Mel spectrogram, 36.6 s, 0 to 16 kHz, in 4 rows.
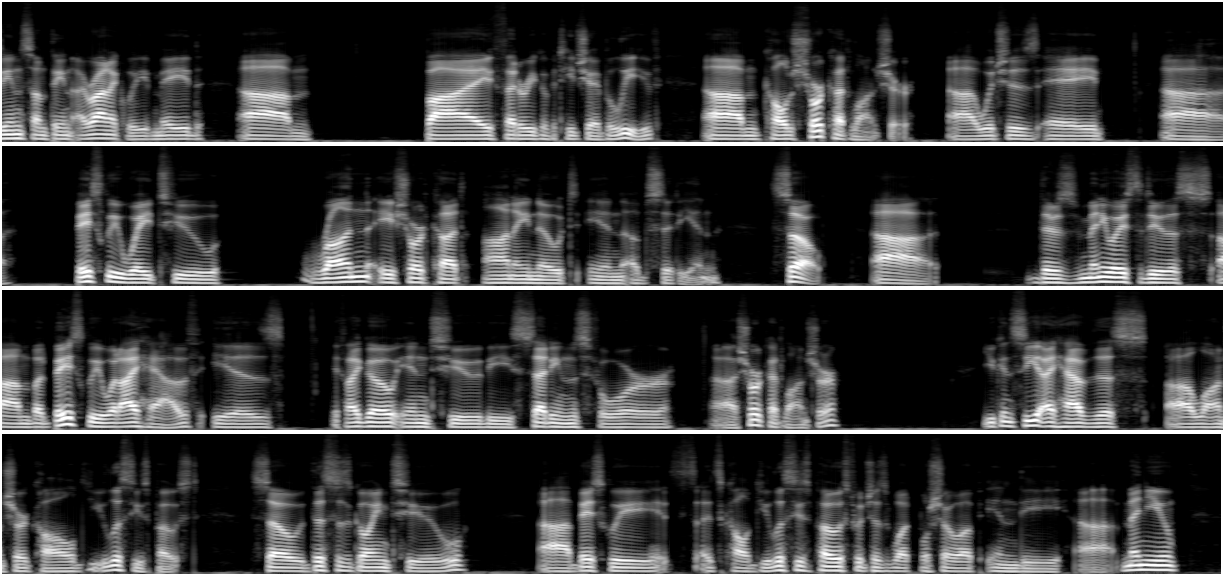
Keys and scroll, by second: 0.3 super+,, 20.0 ⟲.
